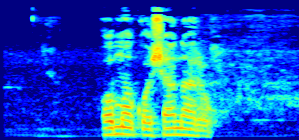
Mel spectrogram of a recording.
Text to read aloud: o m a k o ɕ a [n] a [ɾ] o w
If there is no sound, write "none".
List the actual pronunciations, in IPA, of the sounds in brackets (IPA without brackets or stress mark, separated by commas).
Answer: n, ɾ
